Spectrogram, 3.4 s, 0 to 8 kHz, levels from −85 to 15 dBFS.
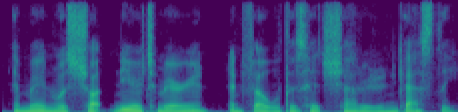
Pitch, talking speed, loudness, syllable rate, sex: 110 Hz, 260 wpm, -21 LUFS, 6.2 syllables/s, male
